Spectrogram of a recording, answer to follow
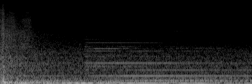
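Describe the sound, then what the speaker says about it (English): Church bells ringing across Edinburgh in the racing game Forza Horizon 4, a sustained resonant tone with lingering overtones that slowly fades, over low rumbling background noise. "let's see if we can visit every bell tower in Edinburgh and get back here before they all stop ringing"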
